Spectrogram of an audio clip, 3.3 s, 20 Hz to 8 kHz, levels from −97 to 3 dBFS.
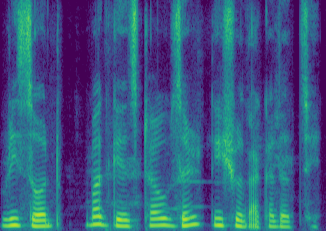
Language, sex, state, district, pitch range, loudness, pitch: Bengali, female, West Bengal, Alipurduar, 200-235 Hz, -16 LUFS, 220 Hz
